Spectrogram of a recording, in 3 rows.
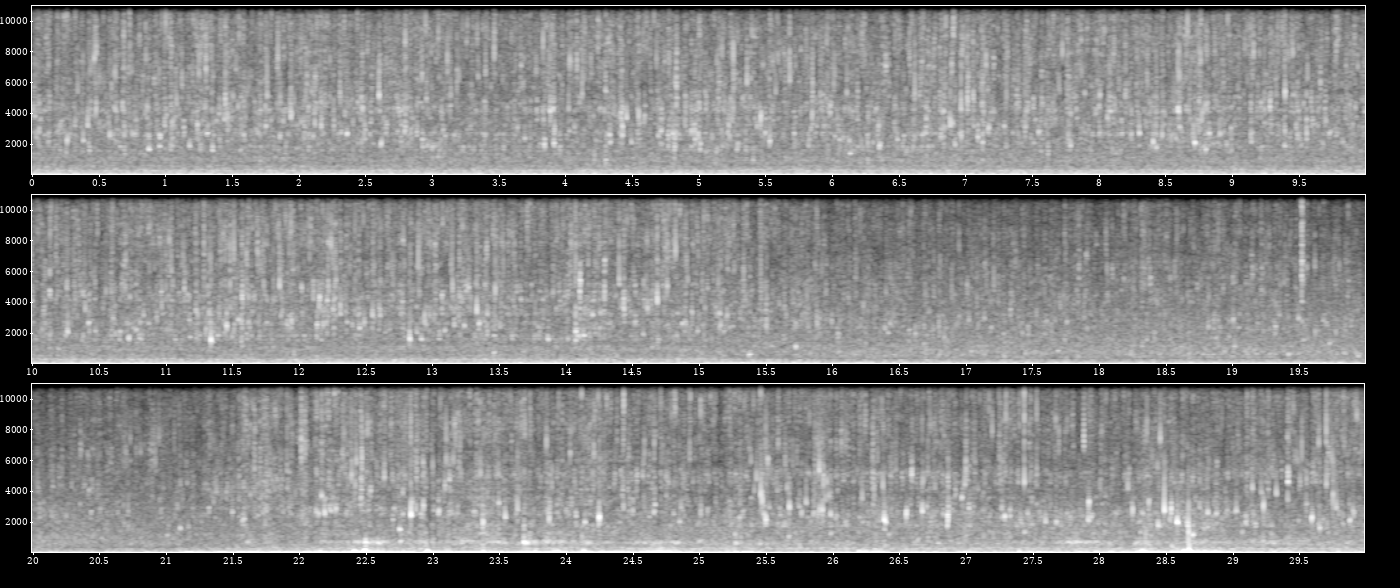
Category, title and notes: Soundscapes > Nature
snowmelt rapid
Rapid Snowmelt on Mt. Rainier, June of 2021. The recorder was placed in a little shielded gully area. Recorded with Sony pcm-d100.
snowmelt, mountain, snow, water, river, brook, melt, stream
